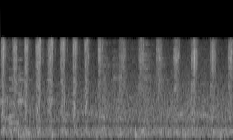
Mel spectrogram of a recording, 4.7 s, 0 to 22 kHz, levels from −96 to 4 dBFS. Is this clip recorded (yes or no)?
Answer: yes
